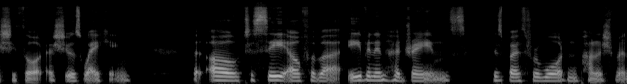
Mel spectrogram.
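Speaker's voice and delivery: ordinary delivery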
